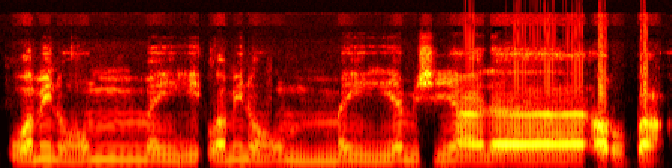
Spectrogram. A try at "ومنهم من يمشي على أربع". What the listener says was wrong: لا أقصر هذا مد منفصل ومنهم من يمشي مش ومنهم لا ومنهم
